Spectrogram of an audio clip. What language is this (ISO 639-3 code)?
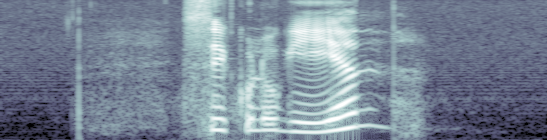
nor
